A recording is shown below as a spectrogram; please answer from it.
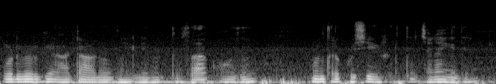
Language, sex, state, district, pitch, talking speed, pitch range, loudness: Kannada, male, Karnataka, Koppal, 115 Hz, 110 wpm, 105-120 Hz, -15 LUFS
